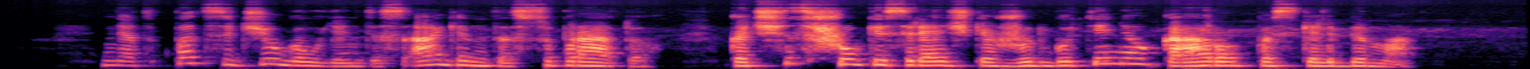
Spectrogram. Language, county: Lithuanian, Panevėžys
